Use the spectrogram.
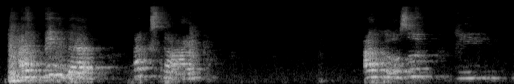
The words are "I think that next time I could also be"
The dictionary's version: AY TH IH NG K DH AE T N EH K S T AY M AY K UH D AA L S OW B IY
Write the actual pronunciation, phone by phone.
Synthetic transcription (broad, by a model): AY TH IH NG K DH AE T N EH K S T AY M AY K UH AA S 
